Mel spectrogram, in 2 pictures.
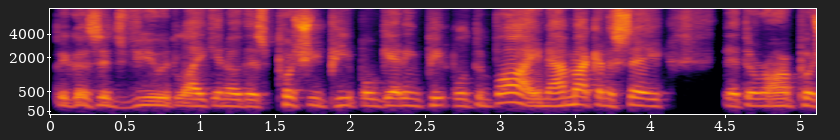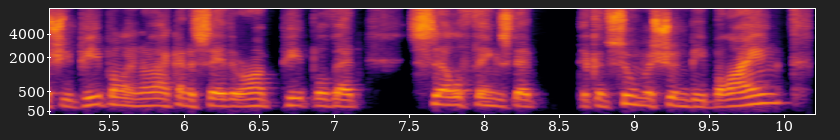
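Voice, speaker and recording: A middle-aged man with a New York accent, talking as an interview guest. His voice is gravelly and a touch husky, pitched somewhat high, and it keeps stumbling and restarting as he works toward each point. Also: steady tone, dark tone. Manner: halting restarts, conversational, acts out imagined speakers. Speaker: insurance and wealth planning executive, guest. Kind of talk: interview answers.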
